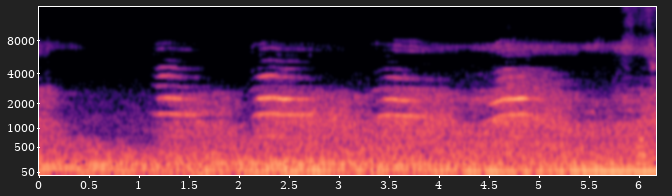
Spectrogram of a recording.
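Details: Cat meowing three times, each a drawn-out tonal meow with a slight rise and fall, spaced about one to two seconds apart, over a steady low rumbling background hum.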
